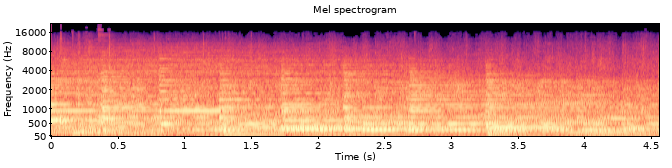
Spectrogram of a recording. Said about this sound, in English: Come on, stand together with me and let's give Jesus a hand clap of praise in his house. Come on and praise him.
